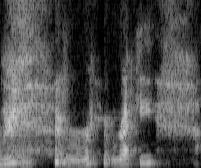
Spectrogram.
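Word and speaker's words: Reki: this sucks recce or wrecky or ricky it's r e k i but i think it's pronounced wrecky but it definitely is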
